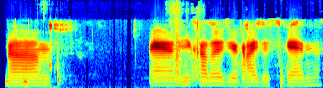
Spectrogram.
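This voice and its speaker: A hoarse man running a tabletop game as dungeon master, unhurried and full of fillers. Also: medium pitch, completely flat delivery. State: hoarse from a throat infection. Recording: muffled home recording with background noise.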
